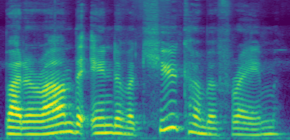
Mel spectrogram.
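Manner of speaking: put-on gentle, lilting read-aloud to children; storybook reading. Reading Peter Rabbit aloud to the children, gentle storytelling voice.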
